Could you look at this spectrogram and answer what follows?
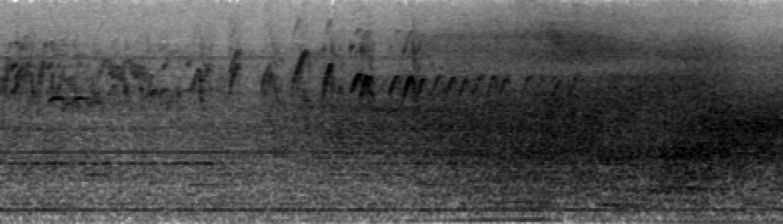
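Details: Barn swallow at a nest built on a security alarm at a convenience store in Ogawa-machi, where chicks have just hatched and are not yet calling; the bird gives quick, high twittering chirps in rapid runs over a steady traffic rumble.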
